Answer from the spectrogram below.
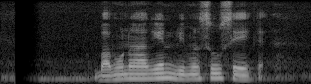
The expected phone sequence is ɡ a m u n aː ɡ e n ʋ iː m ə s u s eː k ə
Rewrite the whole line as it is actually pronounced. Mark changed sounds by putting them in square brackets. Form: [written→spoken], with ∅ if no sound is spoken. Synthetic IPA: [ɡ→b] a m u n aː ɡ e n ʋ [iː→i] m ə s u s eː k ə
